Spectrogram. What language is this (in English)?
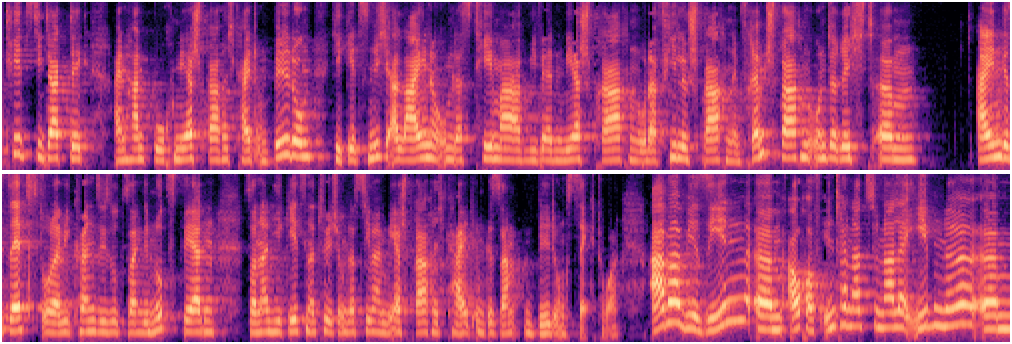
German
